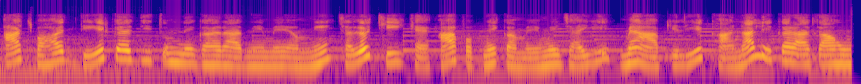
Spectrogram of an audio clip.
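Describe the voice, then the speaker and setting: An earnest young brother, acted by a woman with a low, very unhurried voice. He sounds solemn and caring, like a storybook character. The sound is dull, with music behind. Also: expressive. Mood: concerned.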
